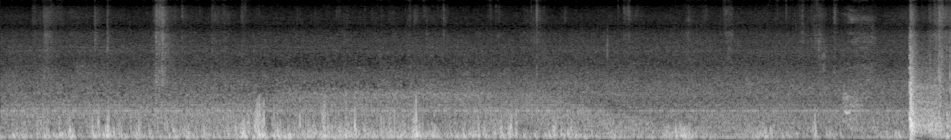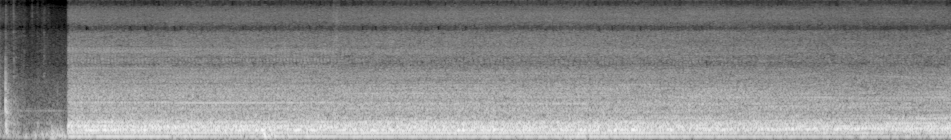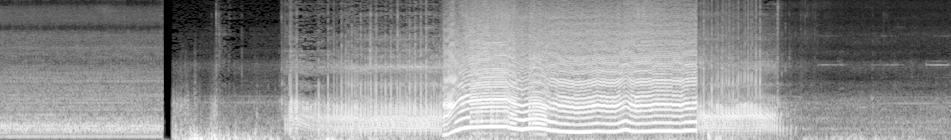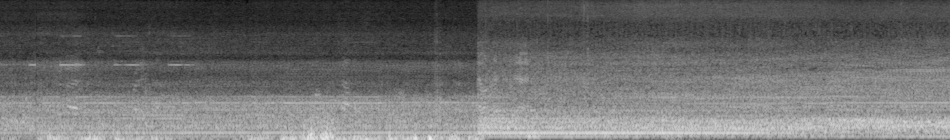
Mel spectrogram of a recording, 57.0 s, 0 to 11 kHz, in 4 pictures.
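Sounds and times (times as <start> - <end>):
chainsaw cutting timber: 15.3 - 31.0, 32.7 - 40.8
low engine running: 15.3 - 31.0, 31.8 - 57.0.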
